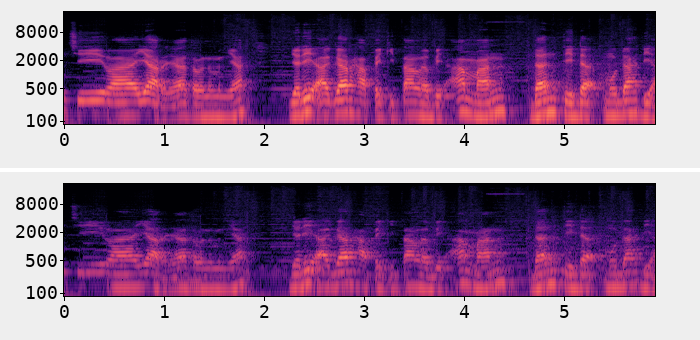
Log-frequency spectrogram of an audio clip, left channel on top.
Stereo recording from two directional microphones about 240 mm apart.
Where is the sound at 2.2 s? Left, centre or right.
Left.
